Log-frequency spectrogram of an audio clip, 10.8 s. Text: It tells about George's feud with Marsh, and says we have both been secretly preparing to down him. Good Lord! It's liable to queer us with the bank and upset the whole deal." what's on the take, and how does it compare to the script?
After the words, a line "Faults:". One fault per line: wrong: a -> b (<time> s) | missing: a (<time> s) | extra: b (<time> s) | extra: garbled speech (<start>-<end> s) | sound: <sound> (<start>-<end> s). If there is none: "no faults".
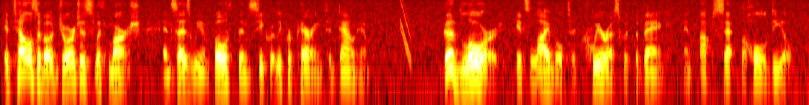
It tells about George's with Marsh, and says we have both been secretly preparing to down him. Good Lord! It's liable to queer us with the bank and upset the whole deal."
Faults:
missing: feud (1.2 s)
sound: chirp (5.3-5.5 s)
